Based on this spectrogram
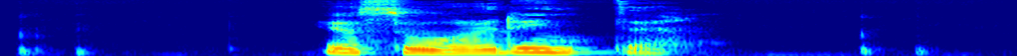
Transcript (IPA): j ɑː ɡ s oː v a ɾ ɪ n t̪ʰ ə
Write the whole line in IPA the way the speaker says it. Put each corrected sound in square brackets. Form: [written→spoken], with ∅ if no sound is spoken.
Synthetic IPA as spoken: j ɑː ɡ s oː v [a→ə] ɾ ɪ n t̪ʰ ə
